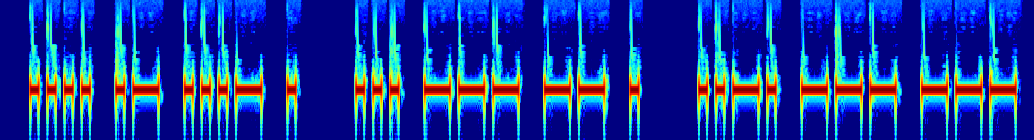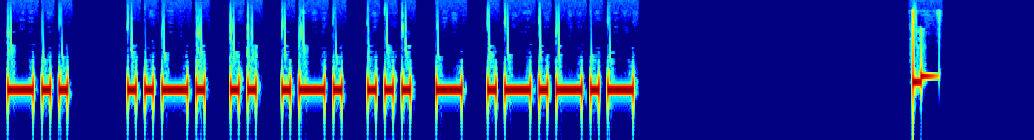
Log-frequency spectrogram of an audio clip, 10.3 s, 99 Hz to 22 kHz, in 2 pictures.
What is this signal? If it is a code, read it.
Morse code, heard as a keyed tone, about 28 wpm, 700 Hz. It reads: HAVE SOME FOOD FIRST.
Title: Sentences from Top 1000 Words - Review Part 1 - 28wpm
